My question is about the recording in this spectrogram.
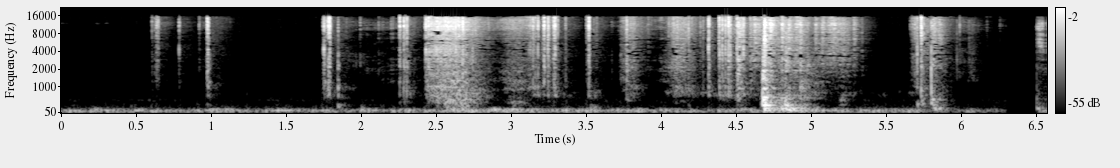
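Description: Handling noise around a plastic egg tub: a few sharp clicks about a second in, then a longer rustling scrape from about two to three seconds and more scattered clicks, over a steady low hum.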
